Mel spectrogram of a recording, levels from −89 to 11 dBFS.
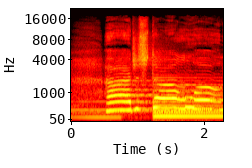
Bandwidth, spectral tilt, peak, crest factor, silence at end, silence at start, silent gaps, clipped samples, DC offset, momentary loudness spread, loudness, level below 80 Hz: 17.5 kHz; -5 dB/octave; -2 dBFS; 10 dB; 0 s; 0 s; none; under 0.1%; under 0.1%; 11 LU; -12 LUFS; -52 dBFS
